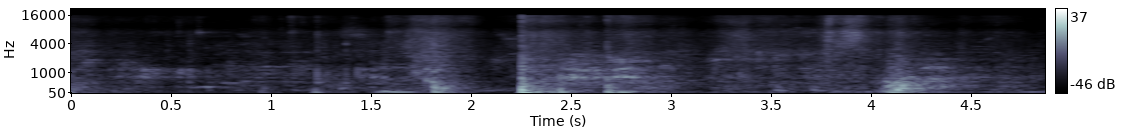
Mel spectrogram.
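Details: Two Great Danes, a male and a female, play-fighting rough like a catfight; short growly, whining bursts around the second and fourth seconds over scuffling thumps, with a person's voice faintly in the background.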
